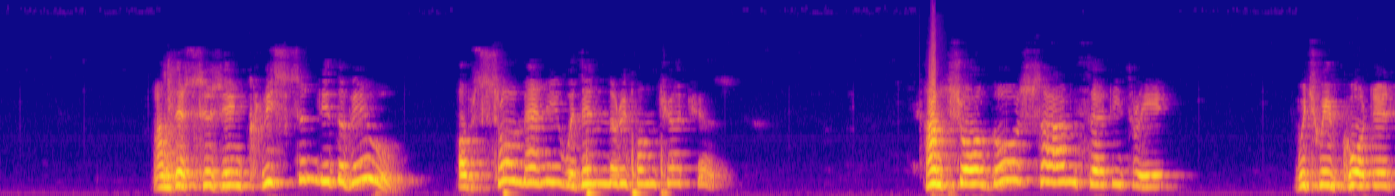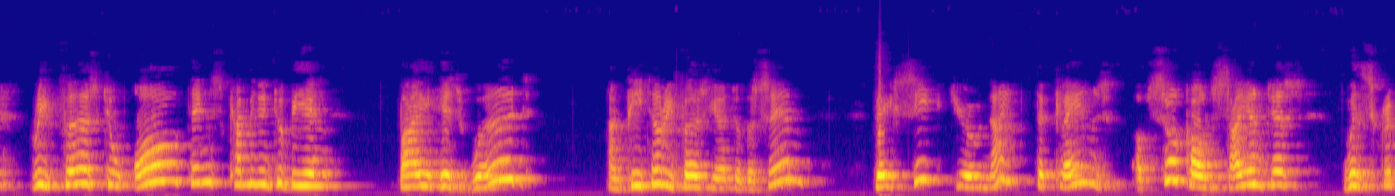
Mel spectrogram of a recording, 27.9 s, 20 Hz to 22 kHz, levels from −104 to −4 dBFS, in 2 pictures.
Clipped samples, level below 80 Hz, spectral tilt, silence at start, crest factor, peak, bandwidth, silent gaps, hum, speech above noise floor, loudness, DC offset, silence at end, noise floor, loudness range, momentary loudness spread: under 0.1%; -62 dBFS; -8.5 dB/octave; 1.55 s; 16 dB; 0 dBFS; 5.8 kHz; none; none; 56 dB; -16 LUFS; under 0.1%; 0 s; -72 dBFS; 3 LU; 13 LU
